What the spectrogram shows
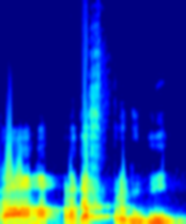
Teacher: വിസർഗത്തിന് ശേഷം പ വരികയാണെങ്കിൽ ഇഫ് പ എന്നുള്ളതായി മാറും.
